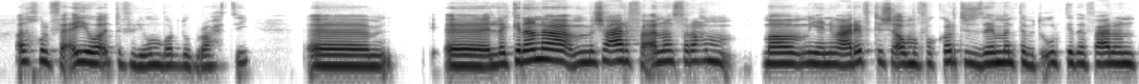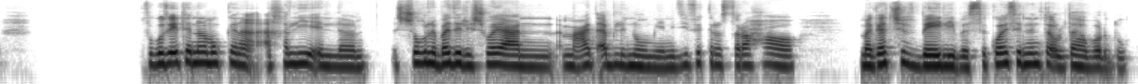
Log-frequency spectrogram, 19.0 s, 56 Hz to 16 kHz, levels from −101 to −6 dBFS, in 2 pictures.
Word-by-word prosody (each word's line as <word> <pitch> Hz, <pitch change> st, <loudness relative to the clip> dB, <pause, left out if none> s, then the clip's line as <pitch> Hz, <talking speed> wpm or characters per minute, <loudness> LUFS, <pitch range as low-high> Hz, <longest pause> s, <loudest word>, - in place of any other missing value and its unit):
أدخُل 260 Hz, -1 st, -2 dB
في -, -, -7 dB
أي 250 Hz, +1 st, +3 dB
وقت 230 Hz, 0 st, 0 dB
في 210 Hz, 0 st, -11 dB
اليوم 205 Hz, +2 st, -2 dB
برضه 200 Hz, -1 st, -6 dB
براحتي. 195 Hz, +6 st, -10 dB, 0.5 s
آمم، 195 Hz, 0 st, +2 dB, 0.4 s
آآ، 195 Hz, -1 st, +4 dB
لكن 225 Hz, +6 st, +1 dB
أنا 285 Hz, -4 st, +7 dB
مش 245 Hz, +4 st, -2 dB
عارفة، 265 Hz, 0 st, +2 dB
أنا 255 Hz, +2 st, +1 dB
الصراحة 265 Hz, +1 st, -4 dB
م 255 Hz, -4 st, -3 dB, 0.2 s
ما 230 Hz, 0 st, +3 dB
م 225 Hz, +1 st, -3 dB
يعني 225 Hz, -1 st, 0 dB
ما 210 Hz, -, +1 dB
عرفتش 250 Hz, +2 st, -1 dB
أو 225 Hz, -, +1 dB
ما 225 Hz, 0 st, -1 dB
فكّرتش 245 Hz, +4 st, -5 dB
زي 225 Hz, +1 st, -1 dB
ما 245 Hz, 0 st, +2 dB
أنت 245 Hz, 0 st, -4 dB
بتقول 235 Hz, +2 st, -5 dB
كده 230 Hz, -1 st, -1 dB
فعلًا 230 Hz, 0 st, 0 dB, 1.2 s
في 215 Hz, -, -8 dB
جزئيّة 230 Hz, +2 st, +4 dB
إن 240 Hz, -1 st, +4 dB
أنا 240 Hz, -, +3 dB
ممكن 235 Hz, -1 st, -1 dB
أخلّي 220 Hz, +2 st, -2 dB
ال 185 Hz, -1 st, -3 dB, 0.2 s
الشُغل 235 Hz, +3 st, +1 dB
بدري 225 Hz, -1 st, +3 dB
شوية 220 Hz, +2 st, +1 dB
عن 185 Hz, -2 st, 0 dB
ميعاد 200 Hz, +1 st, -3 dB
قبل 205 Hz, 0 st, -1 dB
نومي. 180 Hz, -3 st, -1 dB
يعني 175 Hz, +1 st, -3 dB
دي 205 Hz, +3 st, -6 dB
فكرة 225 Hz, 0 st, -7 dB
الصراحة 200 Hz, -1 st, -4 dB, 0.6 s
ما 200 Hz, -, +3 dB
جاتش 220 Hz, +4 st, +1 dB
في 215 Hz, -, -1 dB
بالي، 195 Hz, 0 st, +4 dB
بس 180 Hz, +3 st, -4 dB
كويس 225 Hz, +3 st, 0 dB
إن 225 Hz, -2 st, +2 dB
أنت 225 Hz, -1 st, -1 dB
قُلتها 185 Hz, +1 st, 0 dB
برضه. 170 Hz, -2 st, -5 dB
220 Hz, 185 wpm, -21 LUFS, 195-235 Hz, 1.2 s, أنا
